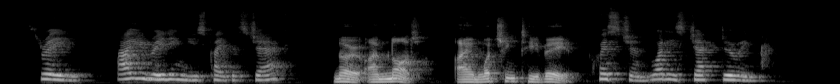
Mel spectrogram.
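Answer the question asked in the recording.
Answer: He is watching TV.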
